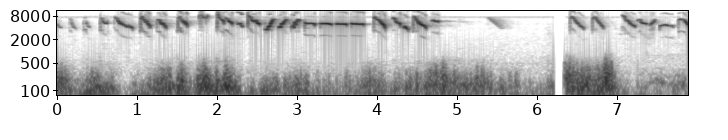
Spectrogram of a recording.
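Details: Male white-eye in the wild, singing in forest style: rapid high thin twittering phrases of sharp slurred notes, a sustained shrill trill, a pause, then renewed twitters, over low rumbling background noise.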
